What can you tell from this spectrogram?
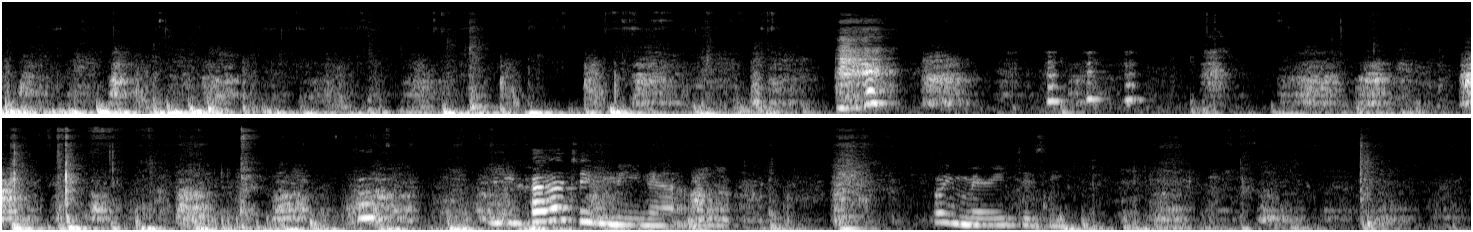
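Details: Pet Siberian husky Key (K'eyush) shouting at home: heavy panting and snuffling, then several bending, moaning howl-like yowls that rise and fall, with a woman talking over the dog between outbursts.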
